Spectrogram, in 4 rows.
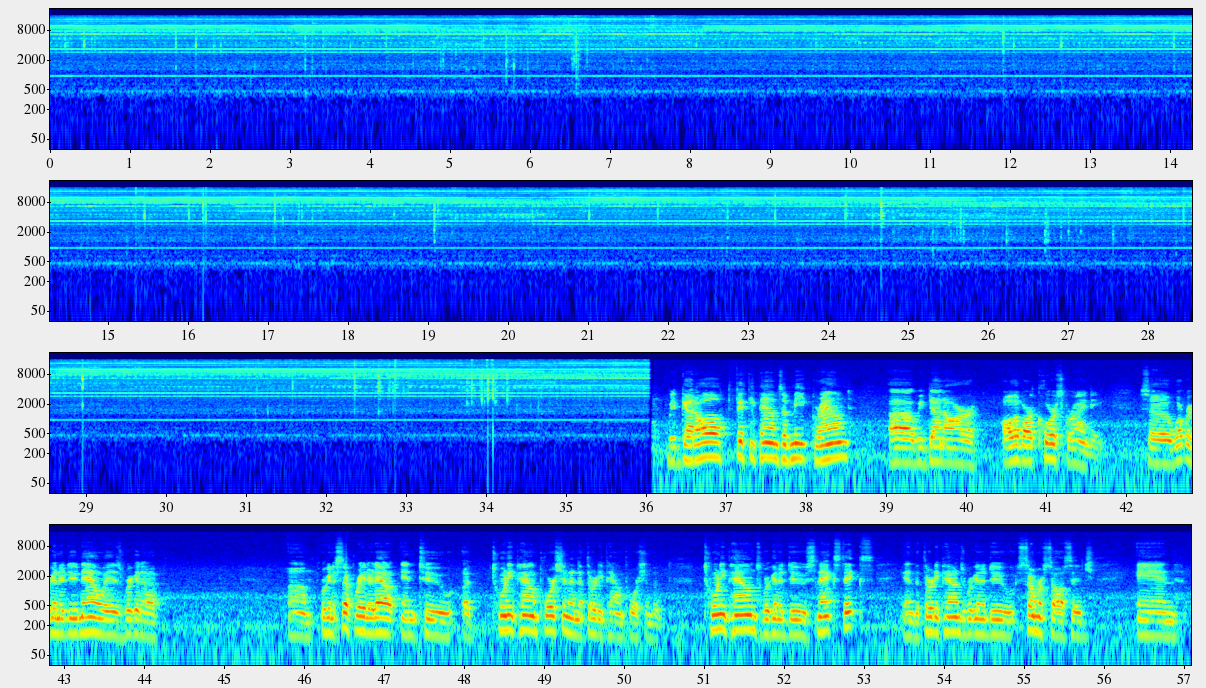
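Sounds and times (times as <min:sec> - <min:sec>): electric meat grinder whining: 0:00.0 - 0:36.1.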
